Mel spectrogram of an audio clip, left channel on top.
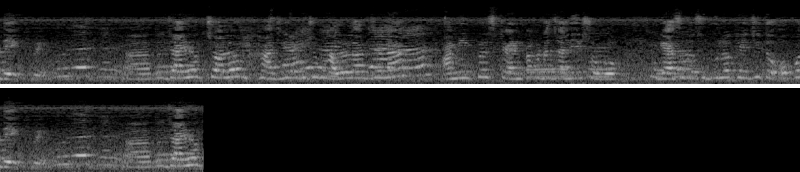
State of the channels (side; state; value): right; drops out; at 2.1 s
